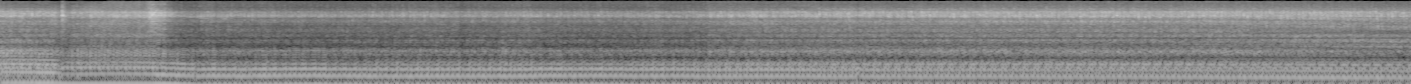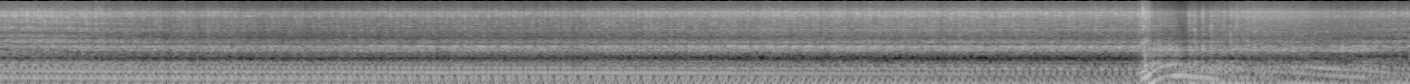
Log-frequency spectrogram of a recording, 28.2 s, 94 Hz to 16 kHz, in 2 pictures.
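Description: Corvette C6's LS3 V8 with LG long-tube headers, X-pipe with hi-flow cats and B&B Fusion mufflers with the valves open, running at a cold-start fast idle. The idle settles within the first two seconds after the start-up flare, holds steady and eases slightly lower, and about 26 seconds in there is one quick throttle blip that rises and falls.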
